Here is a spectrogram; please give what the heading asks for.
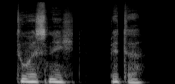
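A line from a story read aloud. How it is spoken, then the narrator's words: Repeated in a whisper. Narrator (German): Lorna legte ihm ihre Hand auf die Schulter und wiederholte flüsternd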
